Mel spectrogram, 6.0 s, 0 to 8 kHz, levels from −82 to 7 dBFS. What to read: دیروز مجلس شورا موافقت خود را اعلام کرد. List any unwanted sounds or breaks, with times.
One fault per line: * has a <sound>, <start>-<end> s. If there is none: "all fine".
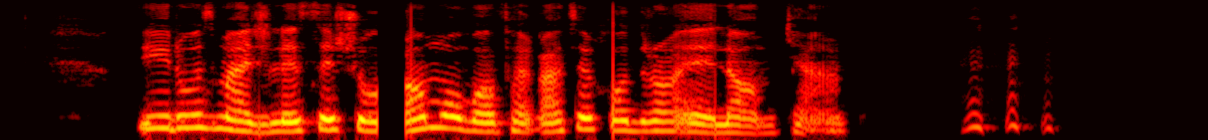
* has a dropout, 1.9-2.0 s
* has a laugh, 4.8-5.3 s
